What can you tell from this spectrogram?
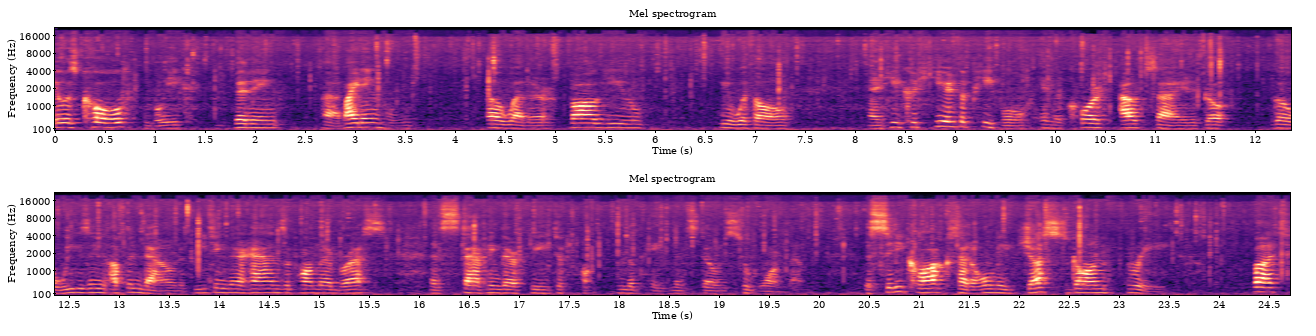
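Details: Adult man, self-described as dyslexic and somewhat stuttery, reading a novel aloud with hesitations and self-corrections; reading disfluency.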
